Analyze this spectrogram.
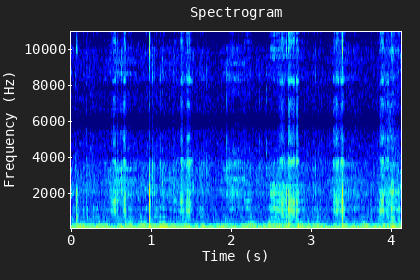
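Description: Mountain bikes rolling down a gravel track: a steady low rumble of tyres on loose gravel, with scattered sharp clicks and rattles from the bikes.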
